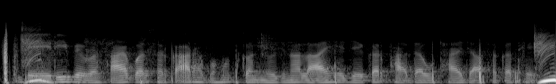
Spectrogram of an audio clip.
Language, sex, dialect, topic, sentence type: Chhattisgarhi, male, Central, agriculture, statement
